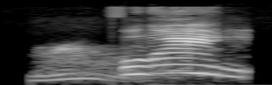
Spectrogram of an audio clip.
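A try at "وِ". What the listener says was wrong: তাহলে আপনি উচ্চারণ করতেছেন ভি, কিন্তু উচ্চারণ পড়ার সময় উ পড়েন কেন? উই না, ভি ভি।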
